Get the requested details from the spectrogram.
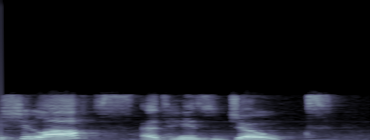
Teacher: A risada do cearense é rir, ok? So laugh or laugh, it's a voiceless sound. The last sound is like an F, ok?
